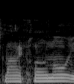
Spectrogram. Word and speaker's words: monoclonal: And they're rationing out monoclonal antibodies. Is that how you say it? Yes, monoclonal, yeah.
